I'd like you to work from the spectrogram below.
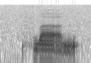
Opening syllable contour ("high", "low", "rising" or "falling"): low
